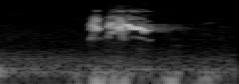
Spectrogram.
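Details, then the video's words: Young forest sooty-headed bulbul used as a lure to call wild bulbuls: a single bright, bubbly, slurred chirp phrase, quick and descending at the end, in a quiet background. "Suara kutilang muda hutan memanggil burung kutilang liar!!"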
